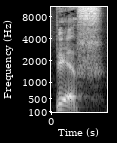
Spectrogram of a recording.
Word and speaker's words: XSPF: It's pronounced spiff, and it works in VLC Player and a whole bunch of other programs.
